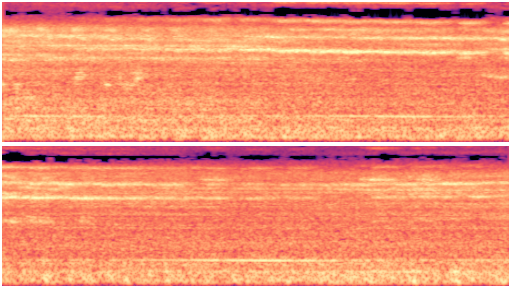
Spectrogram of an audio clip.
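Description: Intercity passenger train of loco-hauled coaches moving along the platform track, its wheels squealing in steady high-pitched tones over the constant running noise of the train.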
